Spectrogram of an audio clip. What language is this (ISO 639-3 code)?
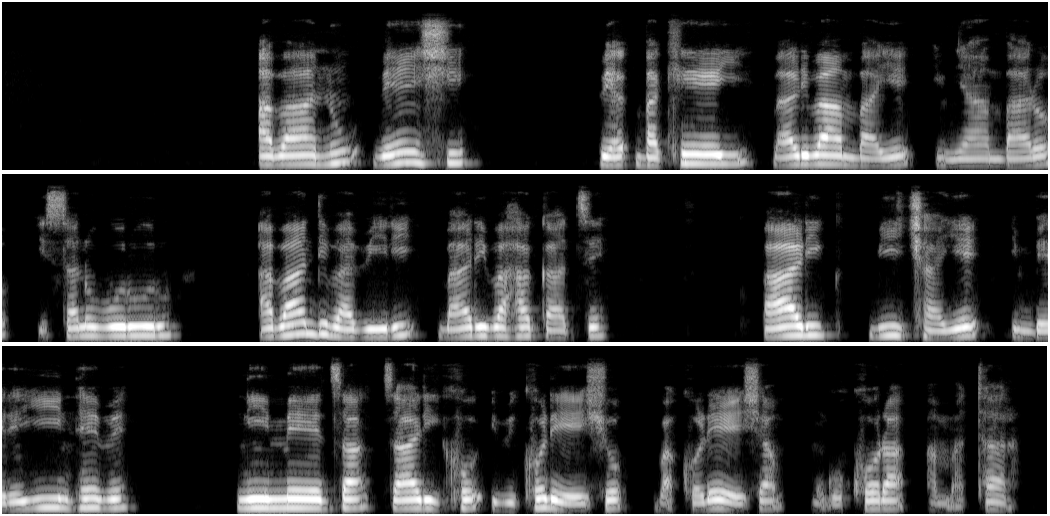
run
